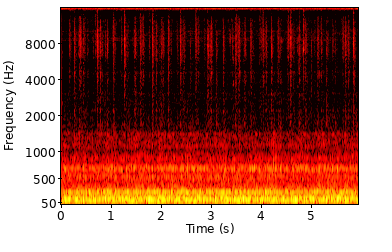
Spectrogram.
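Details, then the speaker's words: LG washing machine with drum spinning at 400 rpm: steady deep rumble with a rough rustling edge from a worn drum bearing; louder at higher drum speeds. "когда вас будет изношен подшипник то при вращении барабана будет вот такой вот звук надеюсь микрофон передаст"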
